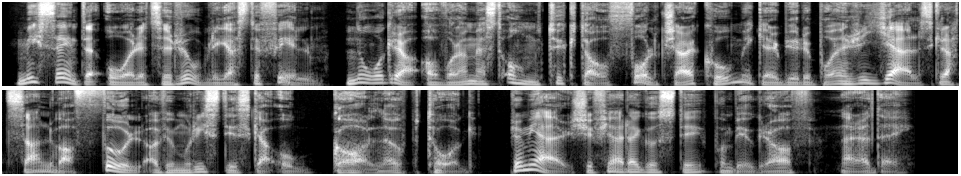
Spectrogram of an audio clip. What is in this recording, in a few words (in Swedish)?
Reklam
